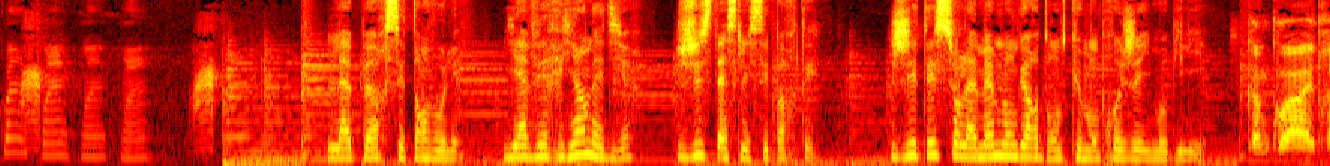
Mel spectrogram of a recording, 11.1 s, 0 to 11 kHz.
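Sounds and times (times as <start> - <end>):
speech: 0.0 - 1.4, 2.1 - 11.0
ducks quacking by a pond: 0.2 - 0.4, 1.6 - 1.9.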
